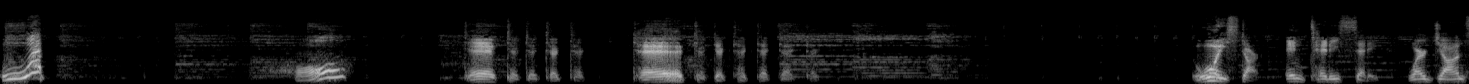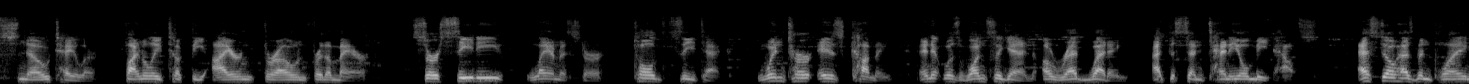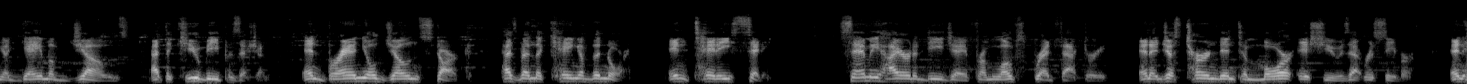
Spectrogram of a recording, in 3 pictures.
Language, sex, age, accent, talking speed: English, male, 40-59, American, 130 wpm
